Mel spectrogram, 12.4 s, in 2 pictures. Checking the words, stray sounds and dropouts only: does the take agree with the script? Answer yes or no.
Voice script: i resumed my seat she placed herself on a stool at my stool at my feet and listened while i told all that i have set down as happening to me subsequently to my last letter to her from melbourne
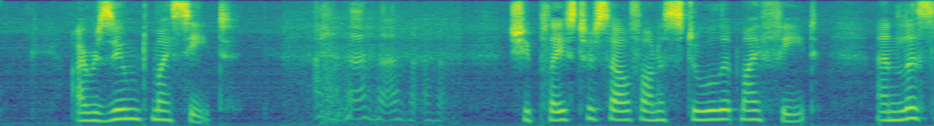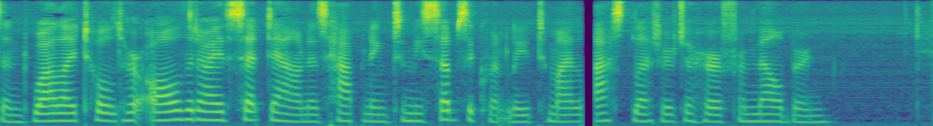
no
